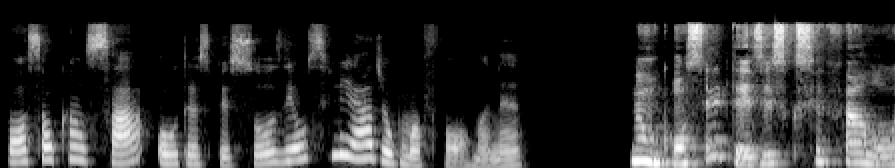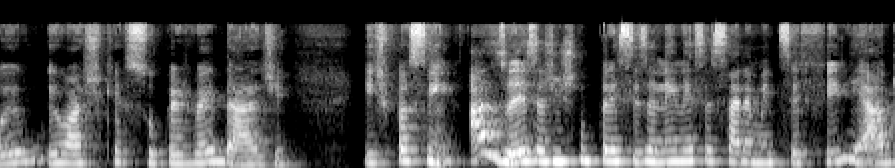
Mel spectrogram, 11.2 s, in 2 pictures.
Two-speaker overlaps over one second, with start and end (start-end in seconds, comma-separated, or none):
none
